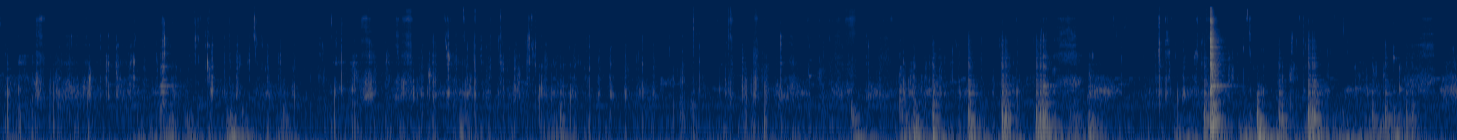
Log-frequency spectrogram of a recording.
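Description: A person chewing and biting fried food, fried eggplant and fried mackerel, with soft crunches and wet mouth clicks. One sharp click stands out about three-quarters of the way through.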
